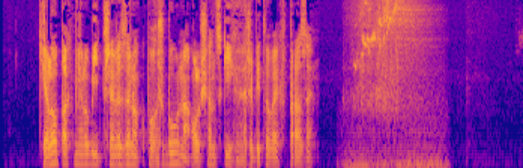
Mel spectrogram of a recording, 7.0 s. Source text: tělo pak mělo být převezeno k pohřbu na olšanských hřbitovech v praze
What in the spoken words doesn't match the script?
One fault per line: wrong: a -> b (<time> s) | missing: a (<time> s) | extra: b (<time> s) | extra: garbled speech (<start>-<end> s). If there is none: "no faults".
no faults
